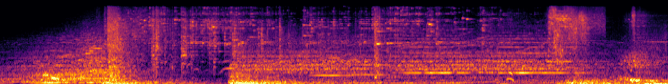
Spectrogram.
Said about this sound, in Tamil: கண்ணாடி ஏண்டா உடைச்ச?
